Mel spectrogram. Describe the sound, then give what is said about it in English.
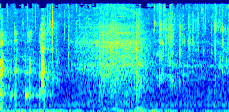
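Wet chewing right against the microphone as someone eats very hot, spicy food, with crunchy bites and smacking mouth noises repeating irregularly over a couple of seconds; no one speaks. “…, stop chewing into the mic.”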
